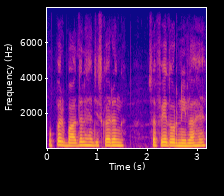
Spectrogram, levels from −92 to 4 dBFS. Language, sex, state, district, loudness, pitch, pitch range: Hindi, male, Chandigarh, Chandigarh, -14 LUFS, 175 Hz, 165-180 Hz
